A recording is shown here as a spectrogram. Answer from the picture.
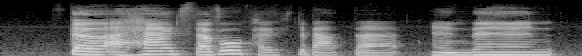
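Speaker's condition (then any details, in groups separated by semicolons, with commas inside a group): Deafness; pretty bad tinnitus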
